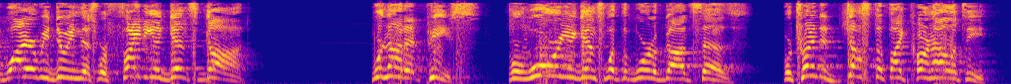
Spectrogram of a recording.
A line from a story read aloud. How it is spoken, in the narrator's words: we're screaming inside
